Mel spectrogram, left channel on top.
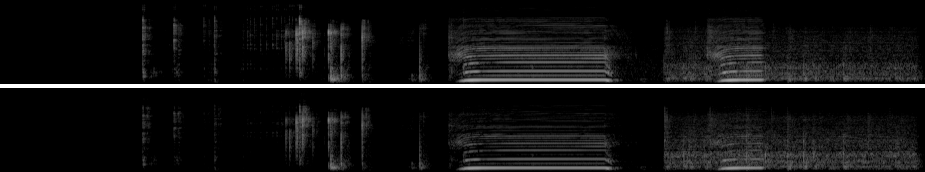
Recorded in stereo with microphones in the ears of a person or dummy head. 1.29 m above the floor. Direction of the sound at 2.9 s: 5° left (ahead or behind).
